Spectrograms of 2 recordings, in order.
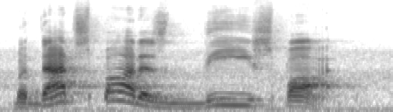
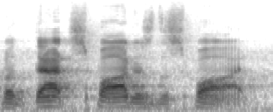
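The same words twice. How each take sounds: First: The final 'the' is stressed. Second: The final 'the' is not stressed.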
